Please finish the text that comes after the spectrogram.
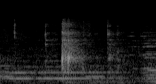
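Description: A gas stove burner is lit under a little pan of butter for a sage sauce, with a couple of short sharp igniter clicks and a brief rush of flame over a steady low kitchen hum.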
